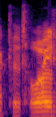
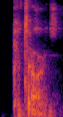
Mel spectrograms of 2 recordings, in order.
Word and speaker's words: petard: My Patoy has been hoisted. All right. Is that how you pronounce that? Petard.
